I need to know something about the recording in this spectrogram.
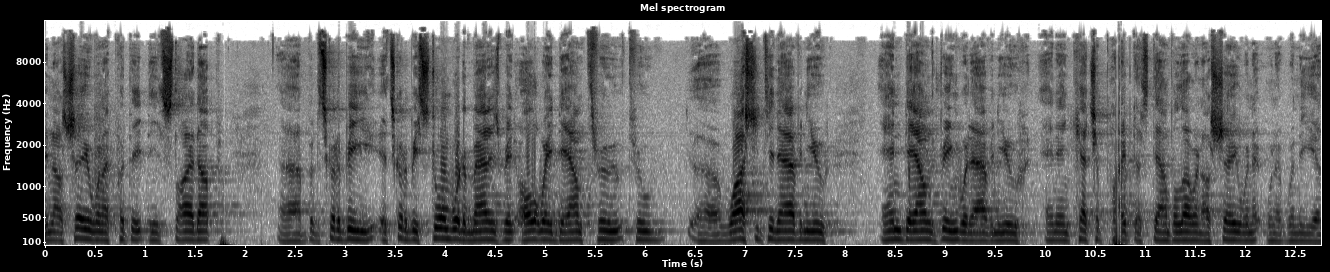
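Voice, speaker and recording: An American man presenting a project at a public meeting as a local official, speaking off the cuff in a halting way and repeating words. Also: mid-range voice, darkish tone. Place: indoor township meeting room. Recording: reverberant meeting hall.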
